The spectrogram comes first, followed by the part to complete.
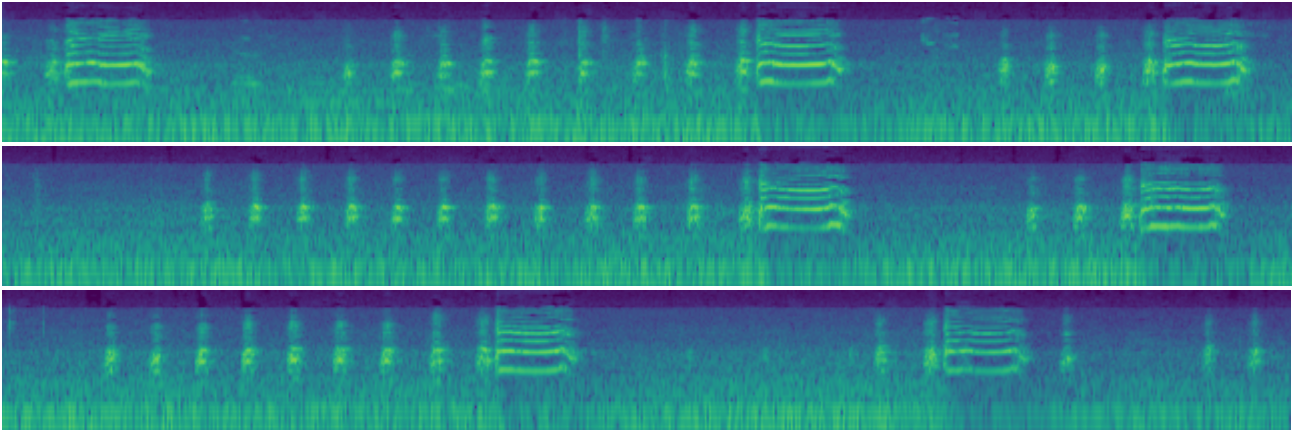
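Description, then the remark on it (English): A stolen chicken, taken from a tree at a private residence, clucks steadily, a rapid series of short clucks broken every couple of seconds by louder, drawn-out squawks, with a low rumble of background noise throughout. “So I stole one of their chickens.”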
